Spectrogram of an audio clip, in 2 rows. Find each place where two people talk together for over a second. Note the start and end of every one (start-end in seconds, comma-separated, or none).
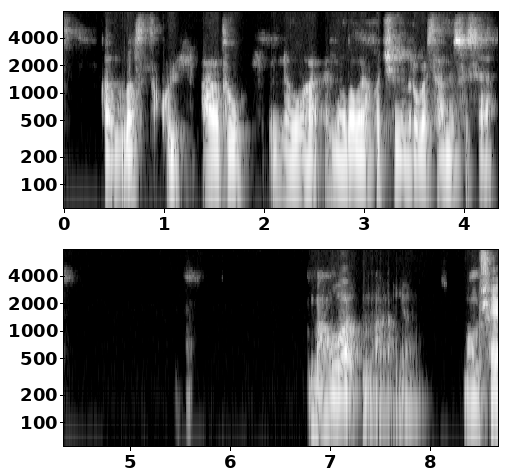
none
